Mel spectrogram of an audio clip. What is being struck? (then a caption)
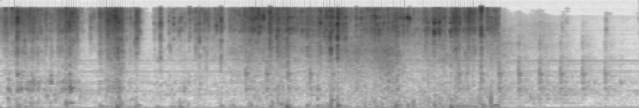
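Synthetic bristle bottle-brush tree. Long red nails scratch and rub the frosted synthetic bristles of a small cone-shaped bottle-brush Christmas tree decorated with bead ornaments. The result is a dense, continuous crackly rustling with many tiny bright crunches over a low background hum. The bright bristle noise fades out near the end.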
